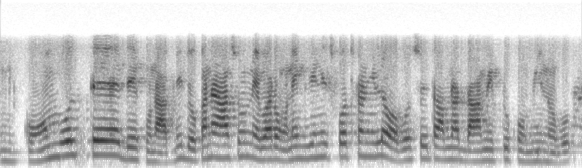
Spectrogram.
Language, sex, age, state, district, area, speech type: Bengali, male, 18-30, West Bengal, Howrah, urban, conversation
